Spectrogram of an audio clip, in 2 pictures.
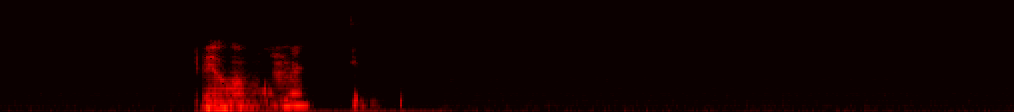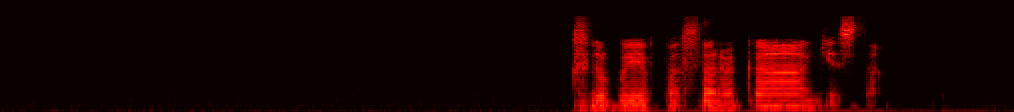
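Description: A woman speaks calmly through an online call, in short bursts with pauses.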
